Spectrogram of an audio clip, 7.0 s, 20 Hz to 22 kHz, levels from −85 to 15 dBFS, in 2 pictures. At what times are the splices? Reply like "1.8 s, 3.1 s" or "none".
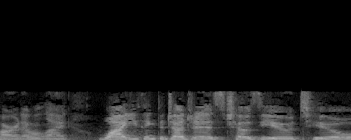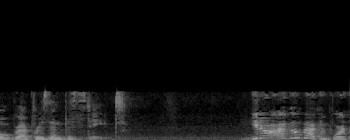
none

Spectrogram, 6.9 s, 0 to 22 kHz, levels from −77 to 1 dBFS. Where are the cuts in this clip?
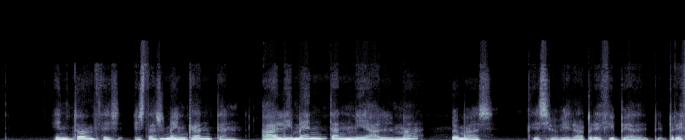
1.6 s, 4.5 s, 5.5 s, 5.8 s

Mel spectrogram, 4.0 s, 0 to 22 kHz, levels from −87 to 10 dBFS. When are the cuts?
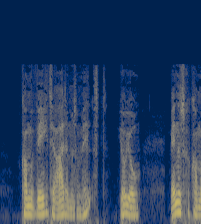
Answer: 1.5 s, 2.2 s

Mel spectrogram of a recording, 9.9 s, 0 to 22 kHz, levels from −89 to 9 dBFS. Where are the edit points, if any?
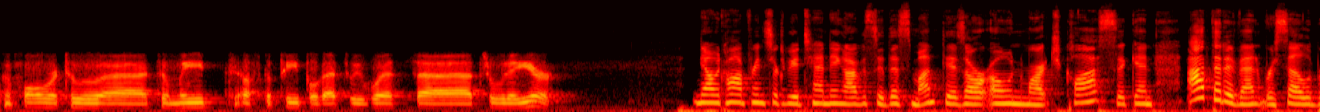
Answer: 1.8 s, 2.7 s, 5.4 s, 5.8 s

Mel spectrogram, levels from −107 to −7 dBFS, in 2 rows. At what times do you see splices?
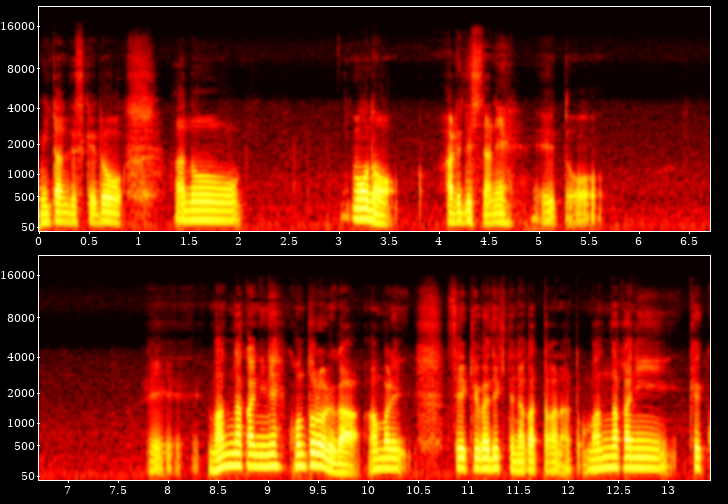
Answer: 8.3 s

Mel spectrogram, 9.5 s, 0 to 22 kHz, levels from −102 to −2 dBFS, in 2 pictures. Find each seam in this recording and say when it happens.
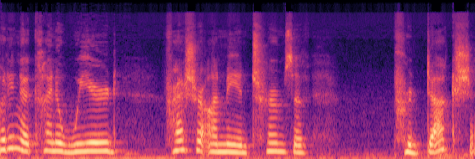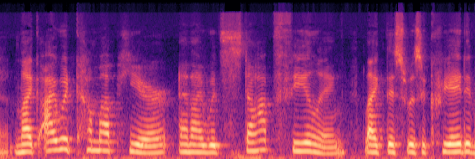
8.3 s

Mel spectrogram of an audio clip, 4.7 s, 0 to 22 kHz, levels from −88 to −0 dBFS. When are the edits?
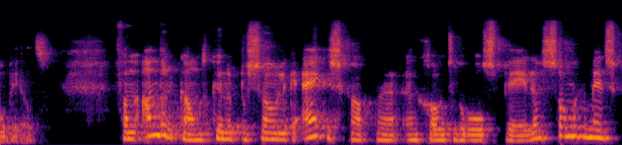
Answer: none

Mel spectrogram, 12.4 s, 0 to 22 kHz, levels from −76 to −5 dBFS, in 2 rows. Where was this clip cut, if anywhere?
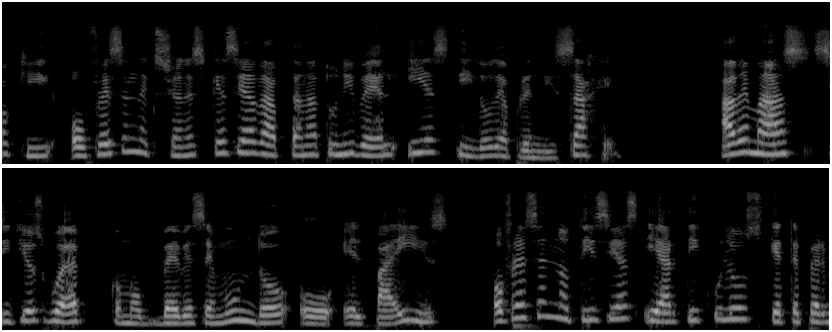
1.5 s

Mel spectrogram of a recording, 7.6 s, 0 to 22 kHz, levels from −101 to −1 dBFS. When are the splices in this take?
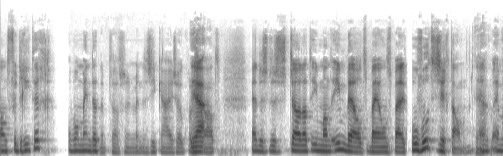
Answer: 1.5 s, 6.1 s

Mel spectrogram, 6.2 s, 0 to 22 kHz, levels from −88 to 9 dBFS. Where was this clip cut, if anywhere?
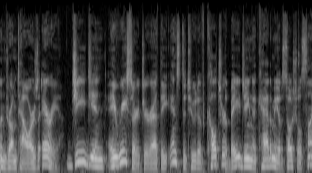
1.3 s, 2.1 s, 4.5 s

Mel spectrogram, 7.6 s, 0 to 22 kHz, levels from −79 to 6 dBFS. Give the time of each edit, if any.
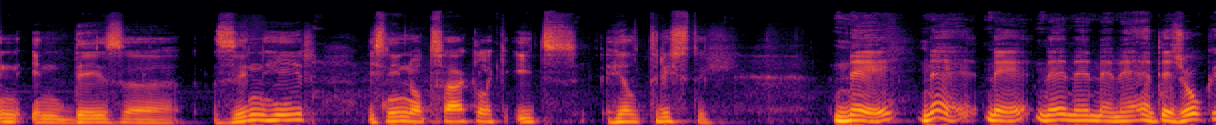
none

